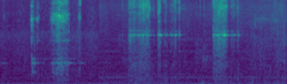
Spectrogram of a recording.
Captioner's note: pencil rubbing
